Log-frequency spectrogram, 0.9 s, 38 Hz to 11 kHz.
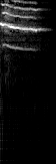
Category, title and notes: Sound effects > Natural elements and explosions
FRWKRec-Samsung Galaxy Smartphone, CU Firework Whistle, Short 01 Nicholas Judy TDC
A short firework whistle.
firework, whistle, Phone-recording, short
